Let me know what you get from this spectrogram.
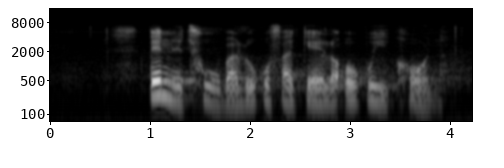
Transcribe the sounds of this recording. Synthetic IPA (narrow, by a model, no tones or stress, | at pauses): ɓɛnetʰuɓalokʼufak̬ʼɛlwa̰ʔokʼujikʰɔːna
